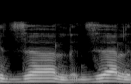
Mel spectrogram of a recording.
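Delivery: जल slow, held on the vowel; isolated syllable. Shown as a demonstration. Teacher showing the second syllable, जल sounded out slowly. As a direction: draw out जल by itself. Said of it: "जल पे एक आकार".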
